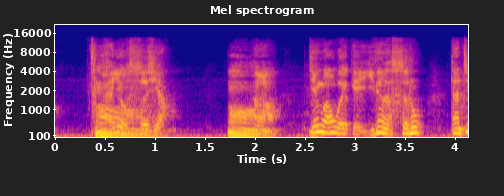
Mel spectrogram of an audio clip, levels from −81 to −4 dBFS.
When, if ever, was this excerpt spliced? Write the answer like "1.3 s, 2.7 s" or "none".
2.5 s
